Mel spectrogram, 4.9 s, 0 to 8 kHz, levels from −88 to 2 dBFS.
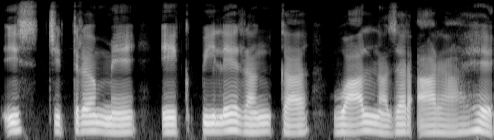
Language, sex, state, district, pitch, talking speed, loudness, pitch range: Hindi, male, Assam, Kamrup Metropolitan, 120 Hz, 145 wpm, -13 LUFS, 110-130 Hz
